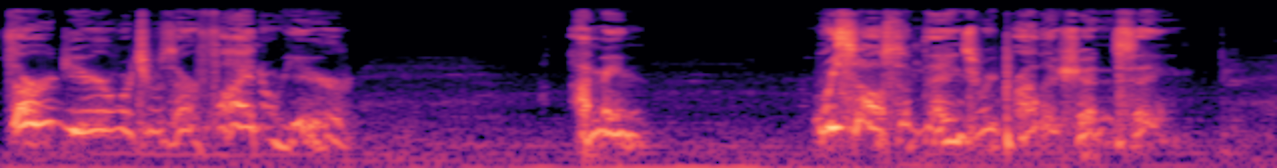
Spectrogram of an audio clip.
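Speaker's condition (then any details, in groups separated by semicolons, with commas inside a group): Voice damage from cancer; voice box destroyed by cancer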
